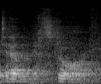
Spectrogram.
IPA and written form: ˈtel mjə ˈstɔːri (tell me a story)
